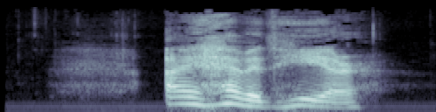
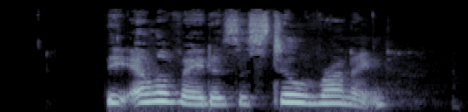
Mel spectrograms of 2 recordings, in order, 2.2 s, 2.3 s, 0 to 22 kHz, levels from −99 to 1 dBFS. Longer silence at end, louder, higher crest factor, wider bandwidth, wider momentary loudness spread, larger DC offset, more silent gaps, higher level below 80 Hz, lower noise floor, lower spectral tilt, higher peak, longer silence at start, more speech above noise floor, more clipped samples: about the same, 0.35 s vs 0.4 s; first, -16 LUFS vs -35 LUFS; about the same, 18 dB vs 16 dB; about the same, 16.5 kHz vs 16 kHz; second, 7 LU vs 10 LU; neither; neither; first, -58 dBFS vs -80 dBFS; second, -49 dBFS vs -80 dBFS; about the same, -3 dB/octave vs -3 dB/octave; first, -2 dBFS vs -20 dBFS; first, 0.85 s vs 0.55 s; second, 32 dB vs 45 dB; neither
